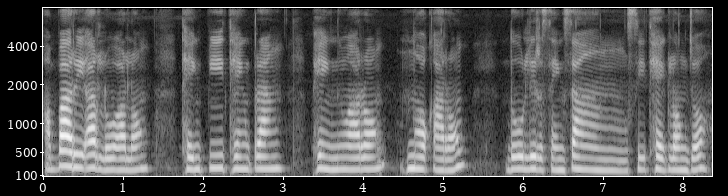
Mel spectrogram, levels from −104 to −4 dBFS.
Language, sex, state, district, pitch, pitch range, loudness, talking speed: Karbi, female, Assam, Karbi Anglong, 205 Hz, 195-220 Hz, -22 LUFS, 100 wpm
